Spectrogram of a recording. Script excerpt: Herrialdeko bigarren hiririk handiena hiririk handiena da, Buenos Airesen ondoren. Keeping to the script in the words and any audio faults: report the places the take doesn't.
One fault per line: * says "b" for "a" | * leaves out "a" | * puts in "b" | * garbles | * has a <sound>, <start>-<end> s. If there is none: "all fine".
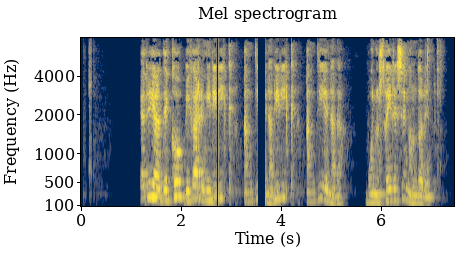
* has a dropout, 2.7-2.7 s
* has a dropout, 3.5-3.7 s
